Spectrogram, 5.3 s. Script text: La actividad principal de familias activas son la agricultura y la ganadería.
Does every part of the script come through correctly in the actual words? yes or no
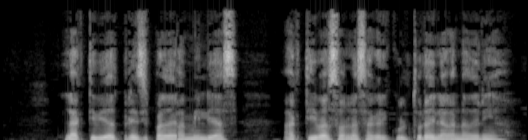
yes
